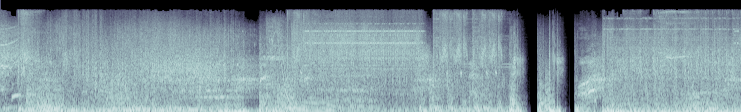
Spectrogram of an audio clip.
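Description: Blows and impact effects from a game fight land in quick succession.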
